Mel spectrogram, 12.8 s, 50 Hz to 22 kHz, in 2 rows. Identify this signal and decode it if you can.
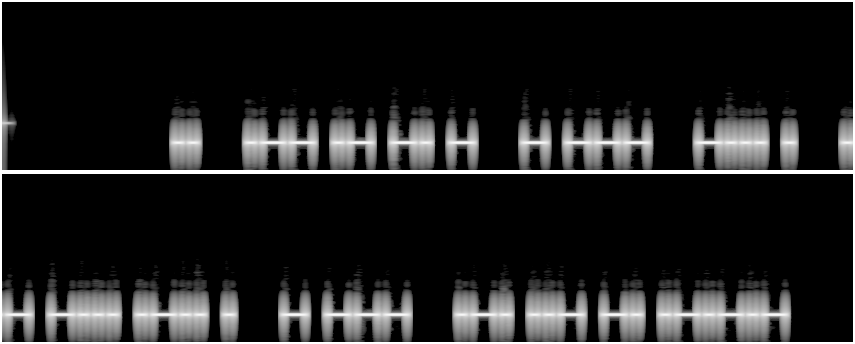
Morse code, heard as a keyed tone, about 22 wpm, 700 Hz. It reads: I WANT TO BE ABLE TO RUN.
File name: practice / 22wpm / Sentences with 3-Word Phrases - 22wpm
